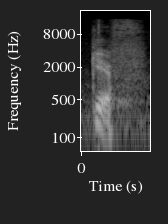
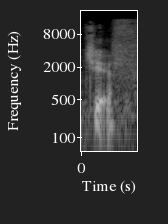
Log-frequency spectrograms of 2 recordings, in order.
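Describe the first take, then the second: First: The word begins with a hard G sound. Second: The word begins with a J sound. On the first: The speaker calls it right. "It's a GIF" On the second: The speaker calls it wrong. "not a GIF"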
